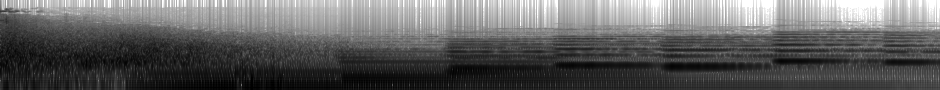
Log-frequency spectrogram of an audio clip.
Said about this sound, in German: So ein Schuss im Dunkeln. Ja. Gibt's auch.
